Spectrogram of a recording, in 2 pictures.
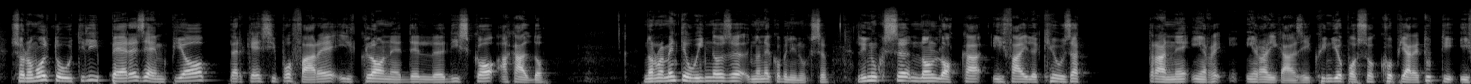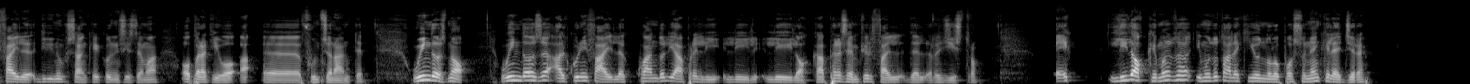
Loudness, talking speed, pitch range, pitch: -22 LUFS, 170 wpm, 115-155 Hz, 130 Hz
